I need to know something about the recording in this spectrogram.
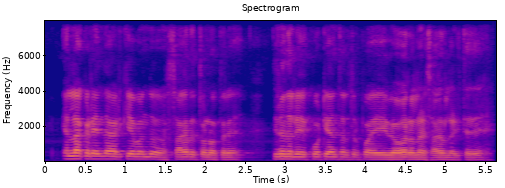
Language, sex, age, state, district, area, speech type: Kannada, male, 45-60, Karnataka, Shimoga, rural, spontaneous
